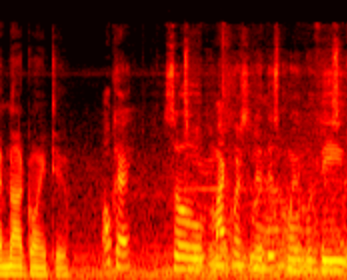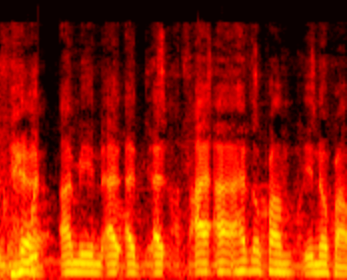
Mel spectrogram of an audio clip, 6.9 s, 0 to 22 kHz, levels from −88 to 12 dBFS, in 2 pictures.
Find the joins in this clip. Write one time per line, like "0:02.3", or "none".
0:03.5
